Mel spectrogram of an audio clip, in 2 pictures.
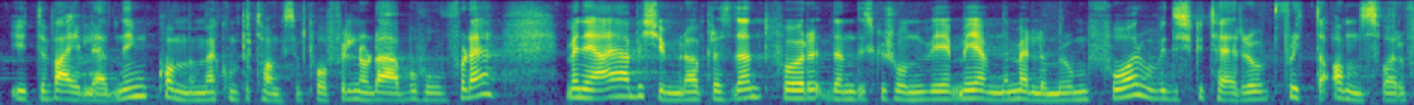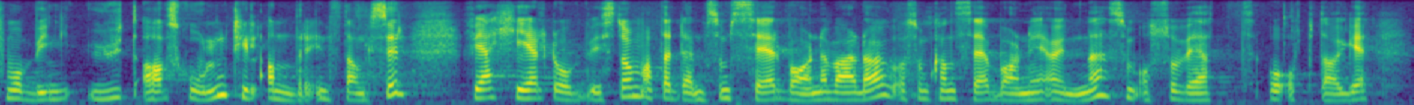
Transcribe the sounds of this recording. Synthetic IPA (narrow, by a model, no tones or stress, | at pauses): ʔyːt̪əʋæɪleːd̪nɪŋkʰɔmːəmɛkʰʊmpət̪ʰɑŋsəpʰoːfɪlnɔɖɛæɾbəɦuːʋfɔɖɛmɛnjæɪæɾbəçʏmːɾɑpʰɾɛsɪd̪ɛnt̪fɔɾd̪ɛnd̪ɪskʉʂuːnn̩ʋɪmɛjɛʋnəmɛlːɔmɾʊmfoːɾʋʊɾʋɪd̪ɪskʉt̪ʰeːɾəɾɔflʏt̪ːə̰ʔɑnsʋɑːɾəfɔɾmɔbːɪŋʉːt̪ʰɑʋskuːln̩t̪ʰɪlʔɑnd̪ɾə̰ʔɪnst̪ɑŋsəɾfɔɾjæɪæɾheːlt̪ɔːbəʋiːst̪ɔmɑt̪̚d̪ɛæɖɛnsɔmseːɾbɑːɳəʋæːɖɑːɡɔ̰sɔmkʰɑnseːbɑːɳəɪʔœʏnənəsɔmʔɔ̰sːɔʋeːt̪ | ɔʔɔpd̪ɑːɡə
